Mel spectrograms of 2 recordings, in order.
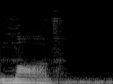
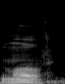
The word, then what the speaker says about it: mauve: It comes from the French. And in French, au is pronounced o. So it's move.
